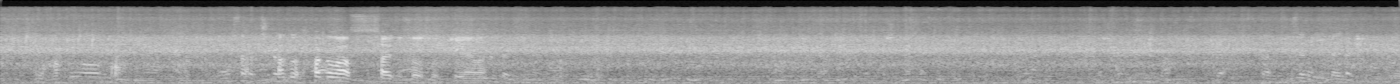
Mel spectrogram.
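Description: Steady hiss of a busy gyoza kitchen, with gyoza frying in a pan behind the counter, under people talking in the background. The voices are loudest in the first few seconds.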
